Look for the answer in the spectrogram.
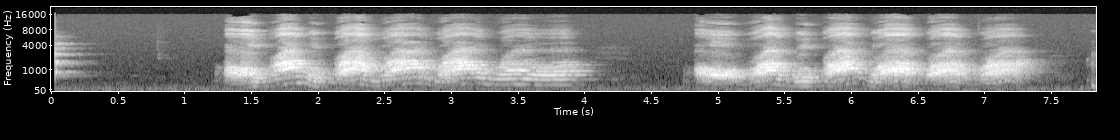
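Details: Talkative male pet African grey parrot, hatched in 1997, kept at home in Texas, imitating human speech: two bursts of about five rhythmic, voice-like syllables each, separated by a short pause, in a quiet indoor room.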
